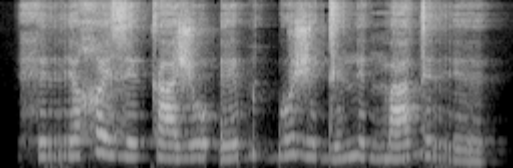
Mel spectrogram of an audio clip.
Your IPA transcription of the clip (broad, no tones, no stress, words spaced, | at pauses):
hɪrɪχe zekaʒo ʔeɓɪ ɡ͡bʊʒɪ dɪne ŋ͡madɪ rɪ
